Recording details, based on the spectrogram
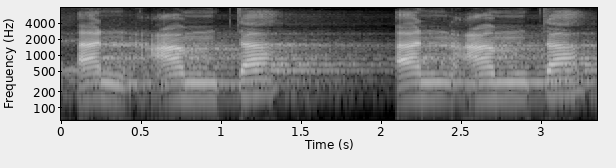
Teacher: یاد رہے نون ساکن ہے، اس کے بعد حروف حلقی میں سے عین آیا ہے، اور عین حروف حلقی میں سے ہے، لہٰذا یہاں غنہ نہیں کریں گے. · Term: اظہار حلقی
